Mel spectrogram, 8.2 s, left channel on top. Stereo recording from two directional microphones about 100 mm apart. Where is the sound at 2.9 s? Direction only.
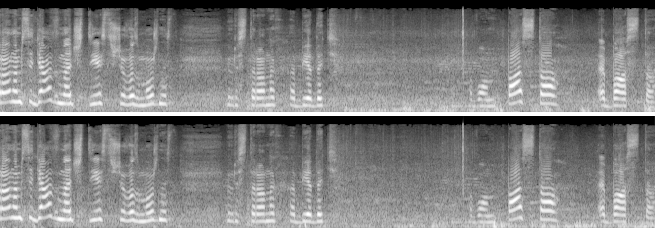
70° right (ahead or behind).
